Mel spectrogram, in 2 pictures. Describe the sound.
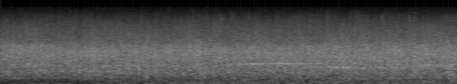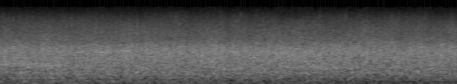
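An audience applauds conductor Eduardo Mata after an orchestral concert, calling him back for another bow. The clapping is dense and steady, a continuous even wash of many hands, moderately soft and without voices.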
